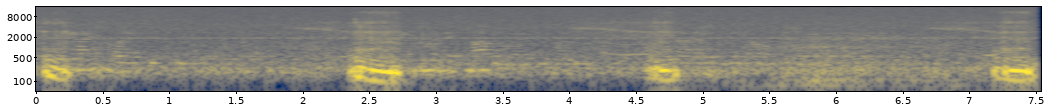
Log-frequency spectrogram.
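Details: Soft, low snorting snores recurring every two to two and a half seconds in a quiet room: snoring.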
